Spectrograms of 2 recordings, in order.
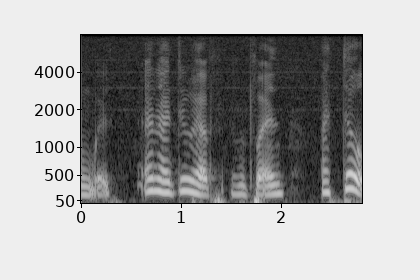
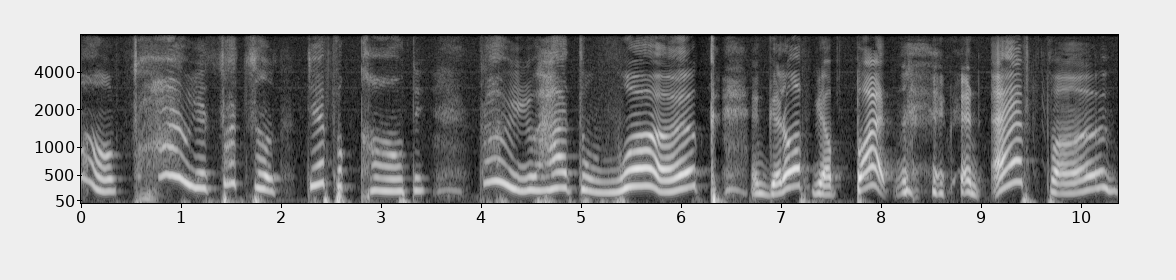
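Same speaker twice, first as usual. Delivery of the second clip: high, snarky put-on Italian voice, drawing out "work"; 7 semitones higher, 4 dB louder than usual. Retelling his reply to a man who complained he was tough, in a mock-snarky Italian voice. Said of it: "acted like a snarky Italian and said".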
